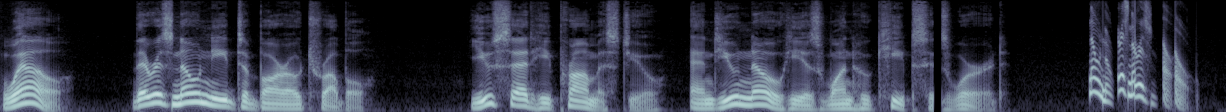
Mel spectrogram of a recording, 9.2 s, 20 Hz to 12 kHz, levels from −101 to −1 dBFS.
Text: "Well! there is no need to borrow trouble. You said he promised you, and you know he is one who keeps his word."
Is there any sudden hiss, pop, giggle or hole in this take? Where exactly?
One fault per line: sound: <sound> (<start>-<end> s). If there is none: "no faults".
sound: dropout (7.0-7.1 s)
sound: chirp (8.2-9.0 s)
